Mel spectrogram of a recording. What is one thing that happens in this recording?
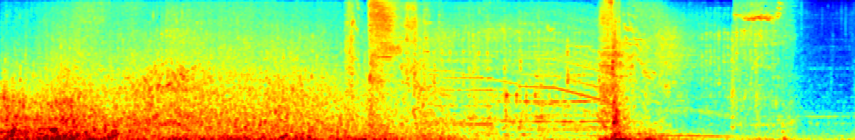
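Heavy machinery whirs and hisses with a rising mechanical whine.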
